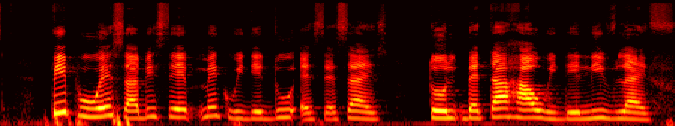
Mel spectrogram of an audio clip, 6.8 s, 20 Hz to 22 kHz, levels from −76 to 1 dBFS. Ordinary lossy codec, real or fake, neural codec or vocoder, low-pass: none; real; none; none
